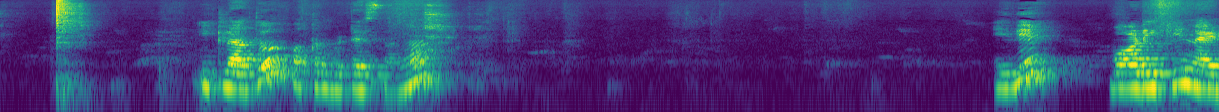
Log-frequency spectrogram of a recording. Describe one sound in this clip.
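Cloth rustles as it is folded and spread out.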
